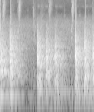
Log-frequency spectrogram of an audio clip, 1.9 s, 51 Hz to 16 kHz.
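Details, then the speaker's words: Fiat 147 under restoration, hand knocks on the trunk (baúl) sheet metal: hollow thumps in pairs ring on briefly where the panel is unsupported and booms, unlike the solid area at the rear suspension mount, so it needs deadening. "aquí hace el sonido a que retumba mucho, en cambio aquí no, porque aquí está todo lo que es el soporte del tren trasero."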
